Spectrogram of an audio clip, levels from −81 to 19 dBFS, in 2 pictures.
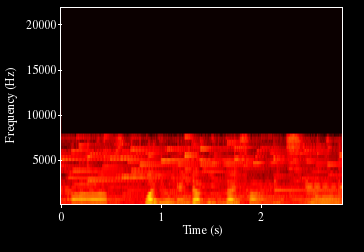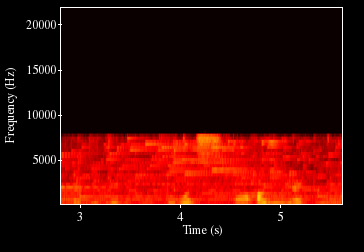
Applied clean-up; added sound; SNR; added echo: none; Chime; 6 dB; none.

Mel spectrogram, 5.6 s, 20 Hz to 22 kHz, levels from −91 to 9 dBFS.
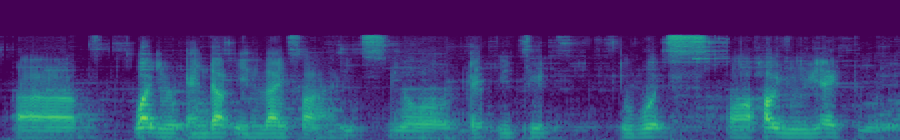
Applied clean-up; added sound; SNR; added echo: neural separator model SepFormer DNS4.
